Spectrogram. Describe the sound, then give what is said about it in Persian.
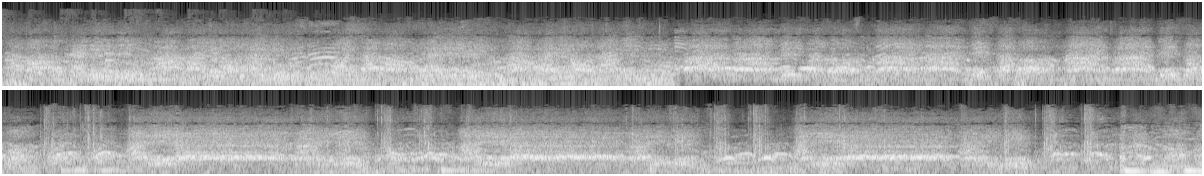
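A crowd of spectators chanting slogans after a match in Dubai, loud, dense massed shouting that carries on without letup across the whole stretch. “تماشاگران هم بعد از مسابقه به جای شعارهای ورزشی در دبی اینجوری شعار دادن:”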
